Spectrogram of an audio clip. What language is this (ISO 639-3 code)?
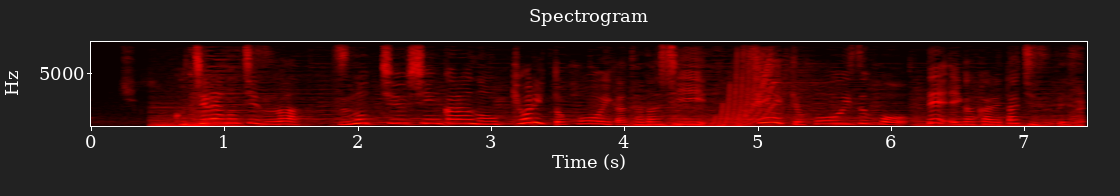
jpn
